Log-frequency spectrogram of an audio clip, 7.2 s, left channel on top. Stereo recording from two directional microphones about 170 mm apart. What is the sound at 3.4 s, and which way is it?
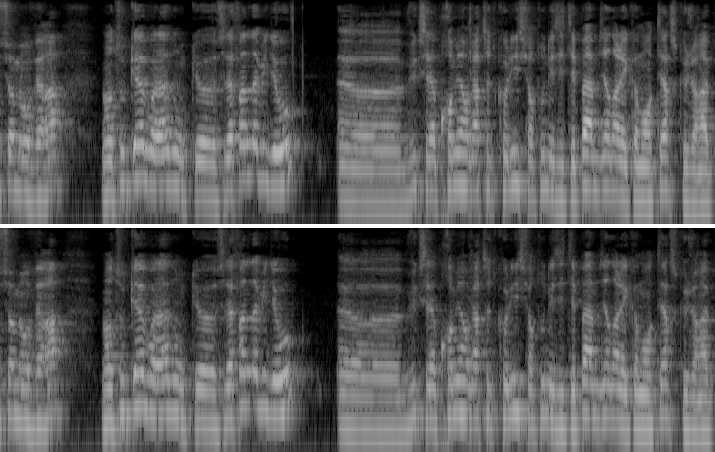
Speech, 25° left (ahead or behind).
